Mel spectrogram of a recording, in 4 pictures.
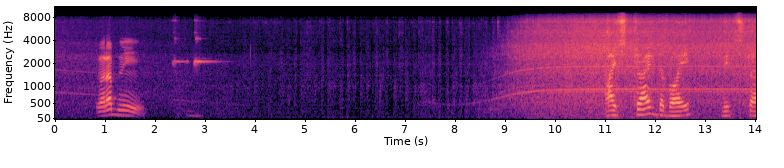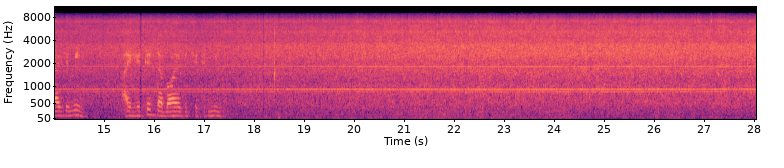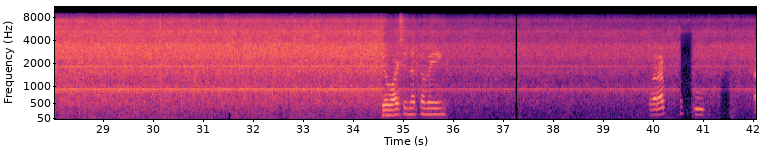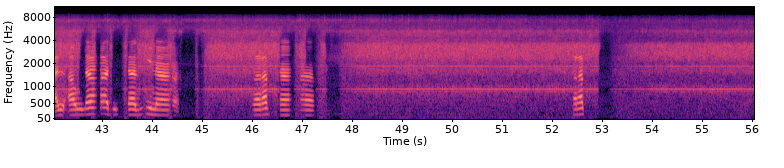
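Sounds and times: motor whine spinning up: 0:00.0 - 0:01.1, 0:07.7 - 0:56.0
thin constant tone: 0:00.0 - 0:09.1, 0:09.7 - 0:56.0
static hiss: 0:00.0 - 0:56.0
rushing noise: 0:08.4 - 0:56.0.

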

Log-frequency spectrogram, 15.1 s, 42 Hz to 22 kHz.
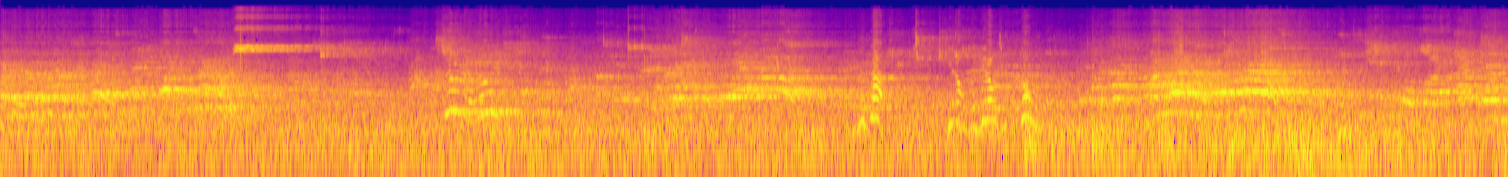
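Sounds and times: voices in a hall: 0:00.0 - 0:15.0
sneakers squeaking: 0:01.1 - 0:15.0.

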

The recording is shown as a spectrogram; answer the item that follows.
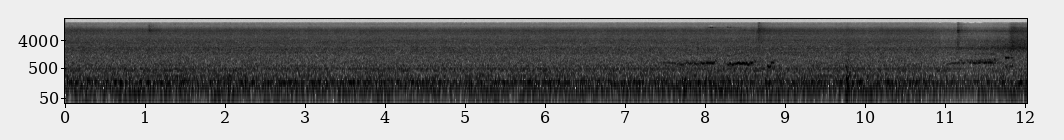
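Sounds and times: hen clucking softly: 0:07.2 - 0:09.0, 0:11.0 - 0:12.0.

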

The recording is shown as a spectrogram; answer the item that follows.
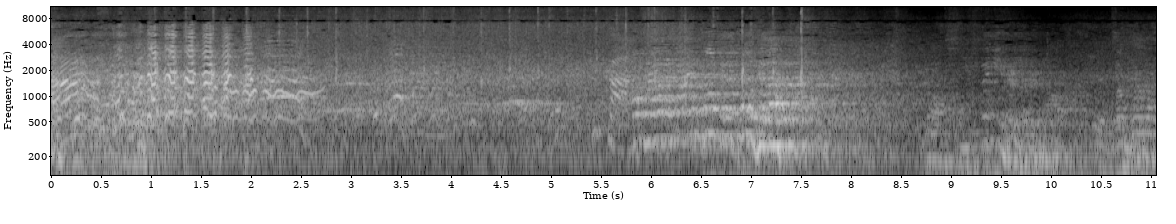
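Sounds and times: audience applauding: 0:00.7 - 0:08.2.

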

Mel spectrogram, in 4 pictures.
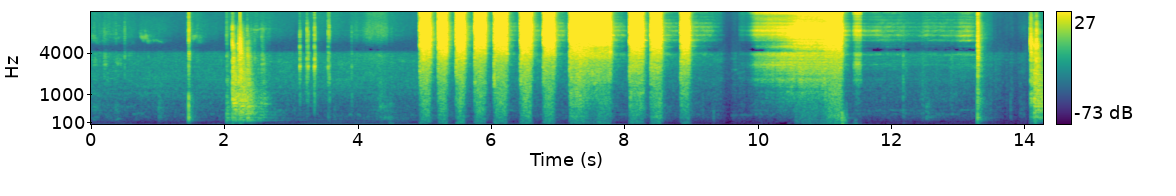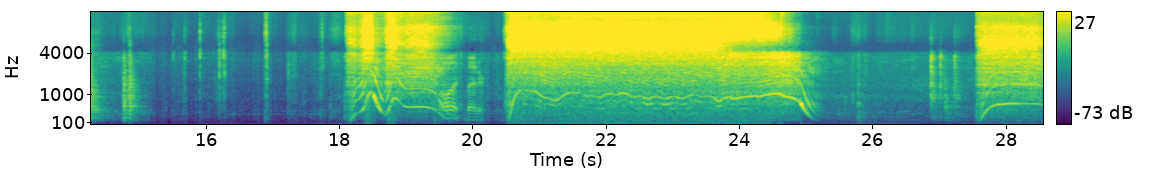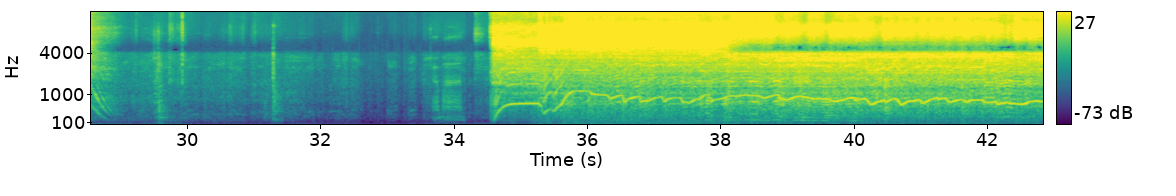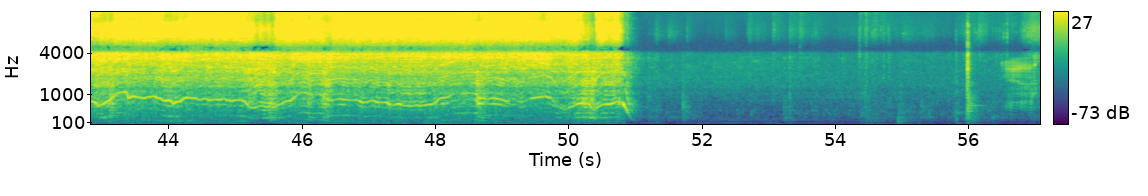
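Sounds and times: air die grinder grinding steel: 0:34.6 - 0:50.9.

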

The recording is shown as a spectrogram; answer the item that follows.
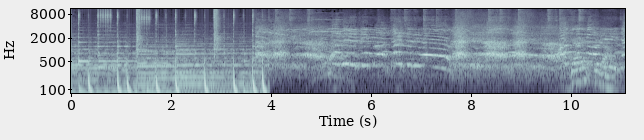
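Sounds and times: crowd shouting and cheering: 0:03.6 - 0:11.0.

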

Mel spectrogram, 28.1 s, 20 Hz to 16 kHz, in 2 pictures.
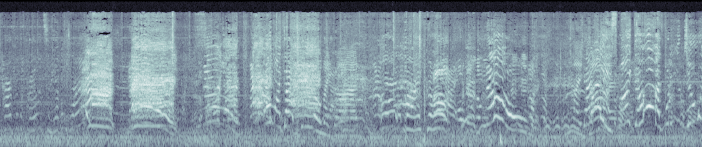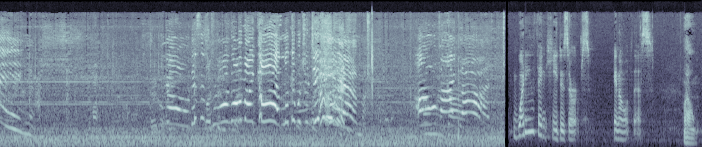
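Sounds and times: airliner cabin hum: 0:00.0 - 0:24.2
faint passenger voices: 0:00.0 - 0:24.2
people shouting and crying out: 0:01.5 - 0:10.6, 0:17.3 - 0:21.4.

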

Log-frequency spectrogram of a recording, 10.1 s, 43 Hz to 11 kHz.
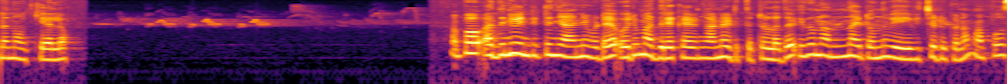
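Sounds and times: low hiss: 0:04.3 - 0:07.4
person speaking: 0:04.4 - 0:10.0.

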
